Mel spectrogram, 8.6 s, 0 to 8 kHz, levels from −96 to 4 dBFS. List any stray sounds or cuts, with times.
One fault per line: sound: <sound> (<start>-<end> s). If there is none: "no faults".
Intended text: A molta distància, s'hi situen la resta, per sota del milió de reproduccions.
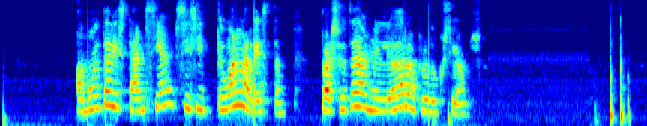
no faults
